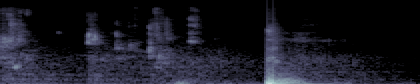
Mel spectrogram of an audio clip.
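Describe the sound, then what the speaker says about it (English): Water drips and splashes in a few soft, scattered drops while plants are watered, ending with one louder splash before quiet. "So I'm just going around watering whatever really needs water."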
